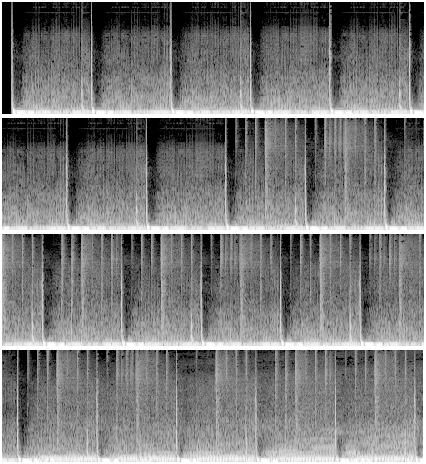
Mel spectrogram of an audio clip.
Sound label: Electronic Rock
